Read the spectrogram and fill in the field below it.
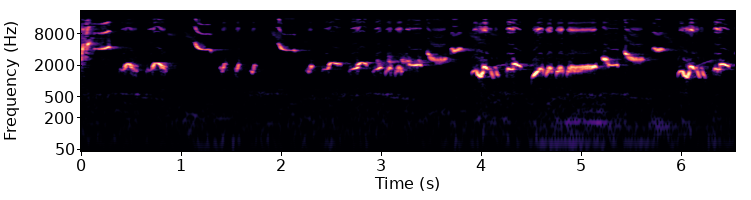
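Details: Pastol fighter song of a white-rumped shama (murai batu), used to rouse other shamas: clusters of quick whistled notes, high sweeping chips, then a dense run of warbled phrases building in pace.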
